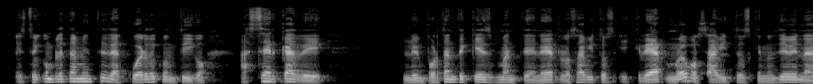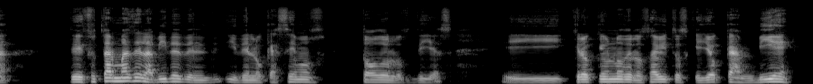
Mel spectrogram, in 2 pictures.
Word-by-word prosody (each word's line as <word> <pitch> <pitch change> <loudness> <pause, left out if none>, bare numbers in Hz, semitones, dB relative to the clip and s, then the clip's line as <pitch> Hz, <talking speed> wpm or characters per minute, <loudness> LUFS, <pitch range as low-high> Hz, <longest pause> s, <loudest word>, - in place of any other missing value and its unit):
Estoy 115 - -5
completamente 135 +2 +1
de 140 - +4
acuerdo 115 +3 0
contigo 100 -2 -3 0.3
acerca 135 -2 +4
de 100 -3 -1 0.7
lo 100 +1 -3
importante 105 +5 0
que 115 - +2
es 110 -1 -2
mantener 105 +1 0
los 100 0 -5
hábitos 110 -1 -3
y 110 - -13
crear 110 +2 +5
nuevos 120 +8 +1
hábitos 105 -1 -1
que 105 -1 -9
nos 95 0 -5
lleven 115 -2 +3
a - - +2 0.6
disfrutar 125 +6 +3
más 155 +1 +4
de 160 -1 +2
la - - +5
vida 130 +4 0
y - - +1
del 105 0 -5
y 115 -4 -7
de 100 +1 -3
lo 95 -1 -4
que - - -5
hacemos 110 +1 -5 0.3
todos 105 -2 -1
los 85 -2 -11
días. 85 -4 -9 0.5
Y 90 -1 -6
creo 115 +3 +1
que 125 - 0
uno 120 0 +3
de 115 - +2
los 100 +1 -5
hábitos 115 -3 -1
que 100 - -7
yo 110 +1 -1
cambié 110 +6 +2
110 Hz, 175 wpm, -25 LUFS, 100-120 Hz, 0.7 s, crear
